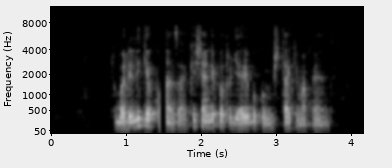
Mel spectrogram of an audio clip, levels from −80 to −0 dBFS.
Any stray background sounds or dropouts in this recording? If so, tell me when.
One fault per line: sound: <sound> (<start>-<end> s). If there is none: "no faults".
sound: dropout (1.4-1.5 s)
